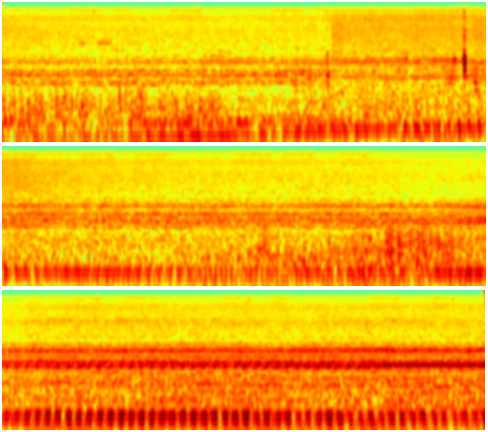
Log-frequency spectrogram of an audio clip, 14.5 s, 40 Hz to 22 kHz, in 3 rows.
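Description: WDG-4 (EMD GT46MAC) diesel-electric locomotive's two-stroke diesel engine running under load as it approaches hauling a freight train: a steady deep rumble that grows louder about two-thirds of the way in, when a steady whine joins it.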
